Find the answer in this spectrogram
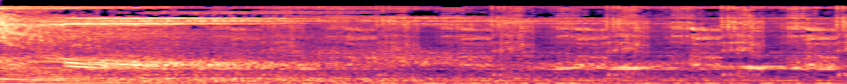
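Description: Electronic breakbeat music in a DJ mix: a synth swoosh falls away at the start over a sustained deep bass, and the drum beat comes back in about halfway through.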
